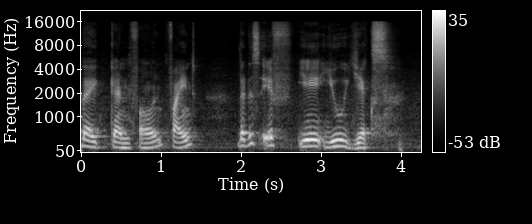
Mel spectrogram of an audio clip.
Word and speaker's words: faux: Only one word I can find, that is FAUX. By spelling FAUX, but we have to pronounce as fa. It is a French word, I think.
